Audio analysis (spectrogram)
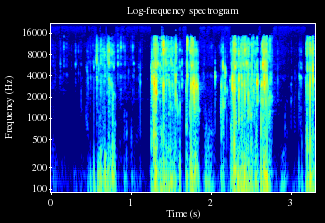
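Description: Close, loud sipping and slurping noises come in several wet bursts separated by short pauses, with no voices talking.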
